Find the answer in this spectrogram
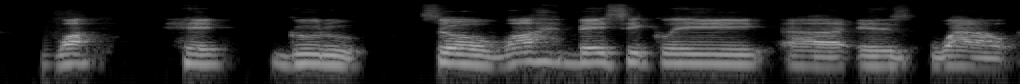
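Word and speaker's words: Waheguru: Anyway, so Guru mantra is, how you pronounce it is Vaheguru, Vaheguru.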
